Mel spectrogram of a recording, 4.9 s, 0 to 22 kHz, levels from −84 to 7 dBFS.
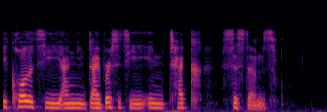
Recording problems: high frequencies cut off; noticeable; nothing above 7 kHz

